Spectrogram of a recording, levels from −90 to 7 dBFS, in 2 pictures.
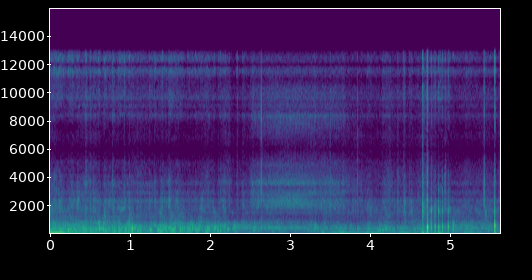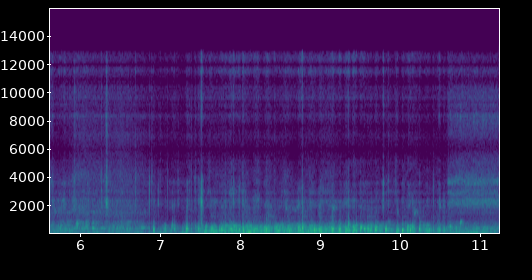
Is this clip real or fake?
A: fake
